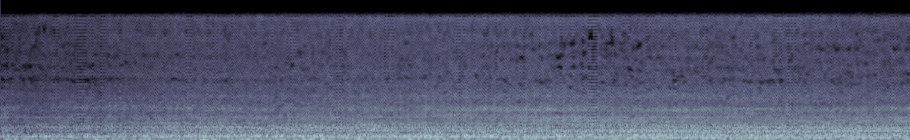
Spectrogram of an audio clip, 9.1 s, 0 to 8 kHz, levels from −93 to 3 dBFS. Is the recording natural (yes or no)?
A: no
